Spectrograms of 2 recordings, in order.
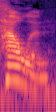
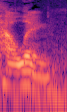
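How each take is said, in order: First: The word ends without the final g sound. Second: The word ends with a full -ing sound. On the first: The speaker calls it right. "And that's Howlin'" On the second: The speaker calls it wrong.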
